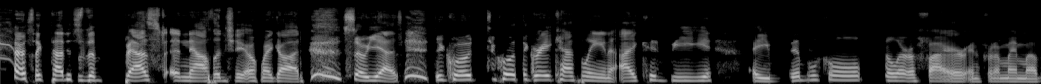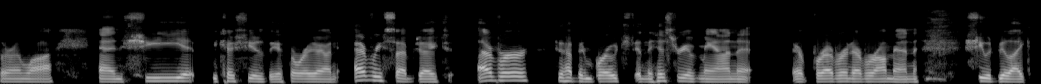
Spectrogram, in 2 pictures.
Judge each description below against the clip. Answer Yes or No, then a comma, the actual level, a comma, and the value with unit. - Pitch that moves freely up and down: Yes, wide, 5.7 semitones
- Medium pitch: Yes, medium, 155 Hz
